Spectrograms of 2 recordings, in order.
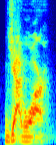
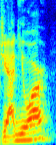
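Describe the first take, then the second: First: It is said with an American pronunciation. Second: It is said with a British pronunciation. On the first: "Here in America, we don't we don't want to work that hard. We say Jaguar" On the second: "If you're in U K and you pronounce it Jaguar"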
